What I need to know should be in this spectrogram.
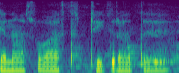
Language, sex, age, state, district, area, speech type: Maithili, female, 45-60, Bihar, Madhepura, rural, spontaneous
